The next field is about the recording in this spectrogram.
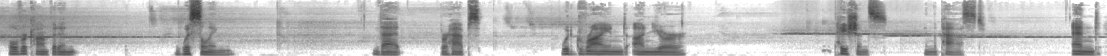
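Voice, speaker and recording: A man narrating a tabletop game as game master, deliberate and dramatic, leaving suspenseful pauses. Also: fairly low pitch, a little hiss or hum. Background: background music.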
